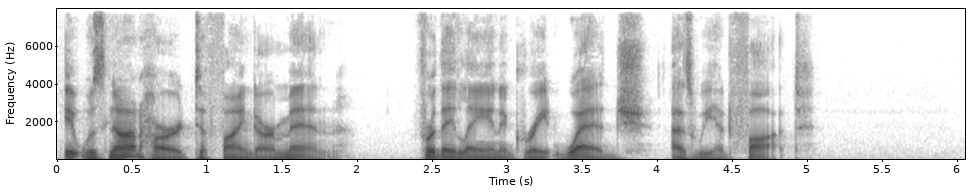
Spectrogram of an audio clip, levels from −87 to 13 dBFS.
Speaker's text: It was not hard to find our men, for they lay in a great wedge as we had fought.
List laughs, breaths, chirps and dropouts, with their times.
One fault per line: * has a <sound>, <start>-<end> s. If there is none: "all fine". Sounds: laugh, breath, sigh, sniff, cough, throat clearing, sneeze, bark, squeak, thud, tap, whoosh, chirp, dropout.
all fine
